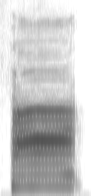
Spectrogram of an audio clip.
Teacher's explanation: এক আলিফ টান হবে নিচের ঠোঁটের পেট, উপরের দুই দাঁতের আগার সাথে লাগিয়ে এক আলিফ টানিয়ে উচ্চারণ করতে হবে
